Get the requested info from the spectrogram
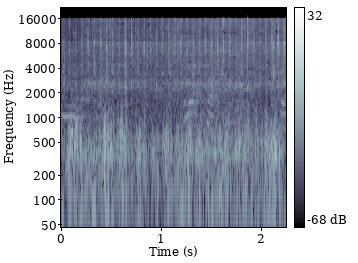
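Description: Wind buffeting a phone's microphone and rattling from a moving bicycle: an irregular rumble with many small knocks.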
